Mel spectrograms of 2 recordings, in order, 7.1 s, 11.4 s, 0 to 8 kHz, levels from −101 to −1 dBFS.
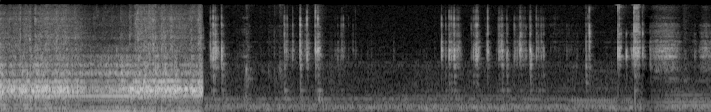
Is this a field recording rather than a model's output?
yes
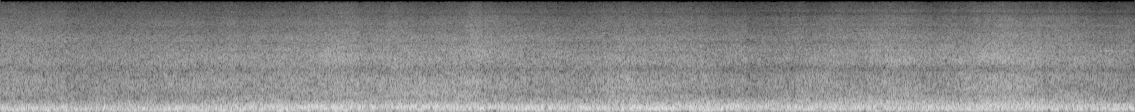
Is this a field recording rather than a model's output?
yes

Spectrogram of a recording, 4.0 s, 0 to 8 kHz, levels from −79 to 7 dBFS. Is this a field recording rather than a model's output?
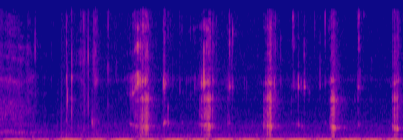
yes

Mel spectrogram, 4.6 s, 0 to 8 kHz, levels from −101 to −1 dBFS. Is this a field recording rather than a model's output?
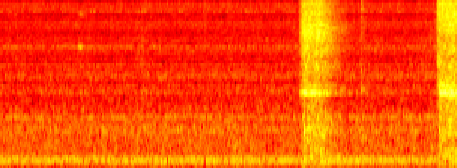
no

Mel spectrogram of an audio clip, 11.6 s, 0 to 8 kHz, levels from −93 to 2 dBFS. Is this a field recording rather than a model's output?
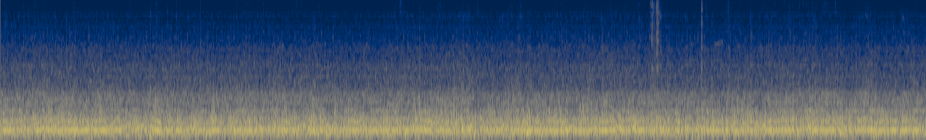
no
